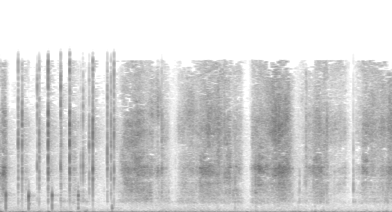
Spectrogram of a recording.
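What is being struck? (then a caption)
Small cardboard box. Long acrylic nails tap and scratch a small, hollow, closed orange-and-yellow printed cardboard box with a barcode, held in one hand. A quick run of sharp, crisp taps in the first second gives way to longer bright, hissy scratching strokes across the cardboard surface.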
